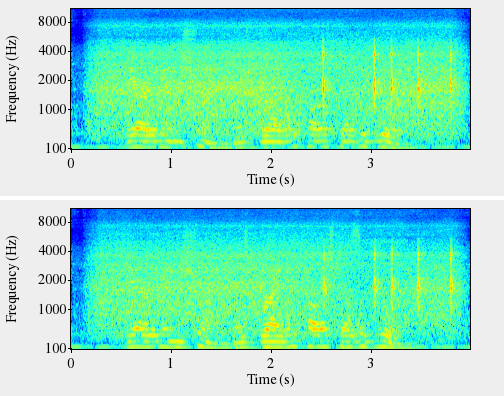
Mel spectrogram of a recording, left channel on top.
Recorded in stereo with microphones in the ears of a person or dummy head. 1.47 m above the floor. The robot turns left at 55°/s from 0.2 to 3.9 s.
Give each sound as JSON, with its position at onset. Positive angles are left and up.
{"t": 0.5, "sound": "a man speaking", "azimuth_deg": 30, "distance_m": 1.8}
{"t": 2.5, "sound": "typing on a keyboard", "side_deg": 65, "distance_m": 1.7}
